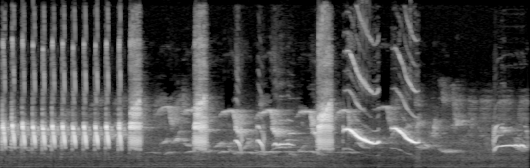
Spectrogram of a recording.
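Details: Kapas tembak song used as master training for cage birds, full beset and tembak: opens with a fast even series of about a dozen clipped notes, then harsh buzzy blasts and several steeply falling whistles.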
